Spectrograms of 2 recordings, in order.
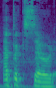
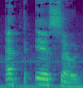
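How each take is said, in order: First: The middle consonant is a ks sound. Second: The middle consonant is a plain s sound. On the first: The speaker calls it wrong. "not epixode" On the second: The speaker calls it right. "Pronounced episode"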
